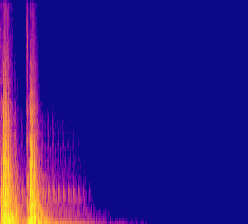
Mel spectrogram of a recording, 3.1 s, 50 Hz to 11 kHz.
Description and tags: Door Knock - 41
Knocking, tapping, and hitting closed wooden door. Recorded on Zoom ZH1, denoised with iZotope RX.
